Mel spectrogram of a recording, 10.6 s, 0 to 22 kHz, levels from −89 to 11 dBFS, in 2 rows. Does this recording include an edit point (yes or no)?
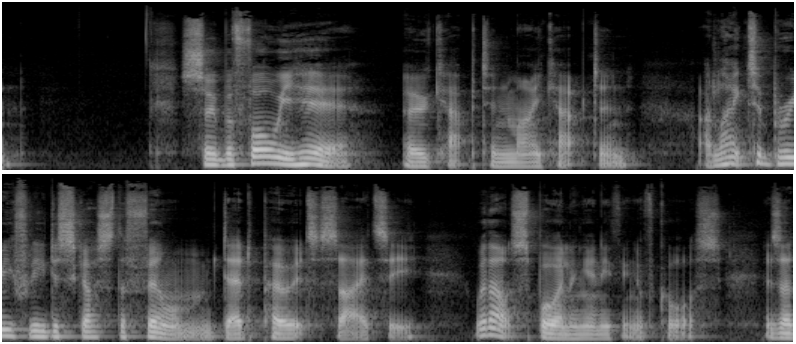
no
